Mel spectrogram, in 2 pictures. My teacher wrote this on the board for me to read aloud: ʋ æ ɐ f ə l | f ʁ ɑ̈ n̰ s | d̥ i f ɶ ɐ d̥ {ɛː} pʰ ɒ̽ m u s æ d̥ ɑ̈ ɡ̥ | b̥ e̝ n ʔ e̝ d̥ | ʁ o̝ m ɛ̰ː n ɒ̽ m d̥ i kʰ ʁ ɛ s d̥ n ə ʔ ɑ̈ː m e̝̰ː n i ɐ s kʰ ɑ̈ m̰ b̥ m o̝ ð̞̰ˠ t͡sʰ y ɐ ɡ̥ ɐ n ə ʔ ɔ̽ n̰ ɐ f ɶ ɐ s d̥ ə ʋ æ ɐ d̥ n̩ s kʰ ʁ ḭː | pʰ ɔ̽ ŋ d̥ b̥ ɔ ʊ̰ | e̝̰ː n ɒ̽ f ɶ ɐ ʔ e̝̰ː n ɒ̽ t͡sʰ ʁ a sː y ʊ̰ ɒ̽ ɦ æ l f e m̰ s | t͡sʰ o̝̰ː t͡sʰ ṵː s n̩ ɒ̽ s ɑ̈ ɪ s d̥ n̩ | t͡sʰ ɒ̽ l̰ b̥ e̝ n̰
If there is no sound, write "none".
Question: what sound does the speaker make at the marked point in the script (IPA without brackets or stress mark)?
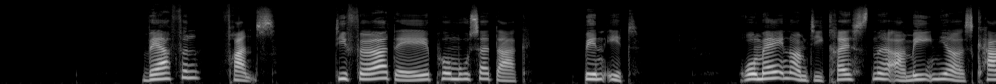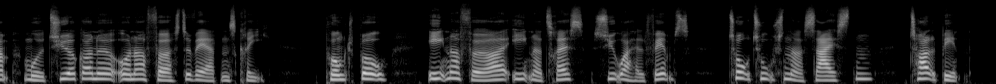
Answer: ɛː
